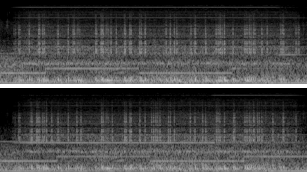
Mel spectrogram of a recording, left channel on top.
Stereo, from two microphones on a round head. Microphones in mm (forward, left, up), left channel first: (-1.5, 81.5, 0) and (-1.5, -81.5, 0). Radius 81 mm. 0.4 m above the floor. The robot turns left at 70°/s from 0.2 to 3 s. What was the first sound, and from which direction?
A vehicle, 45° left (ahead or behind).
